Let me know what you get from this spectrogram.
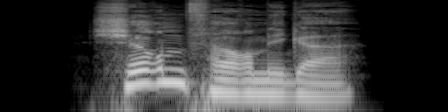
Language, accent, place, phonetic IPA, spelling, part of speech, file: German, Germany, Berlin, [ˈʃɪʁmˌfœʁmɪɡɐ], schirmförmiger, adjective, De-schirmförmiger.ogg
- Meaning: inflection of schirmförmig: 1. strong/mixed nominative masculine singular 2. strong genitive/dative feminine singular 3. strong genitive plural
